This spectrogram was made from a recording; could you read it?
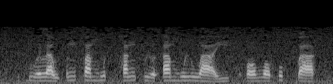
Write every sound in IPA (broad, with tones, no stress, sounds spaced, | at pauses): ɓ u˨˩˨ ə̯ l a˨˩˨ w ʔ ə˧˥ ŋ f a˧ m w ə˦˥ k̚ h a˧˥ ŋ f ɨ˨˩˨ ə̯ ʔ a˧ m w ɨ˧ w a˨˩˨ j | ʔ ɔ˨˩˨ v ɔ˨˩˨ f o˦˥ k̚ ɓ a˨˩ k̚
